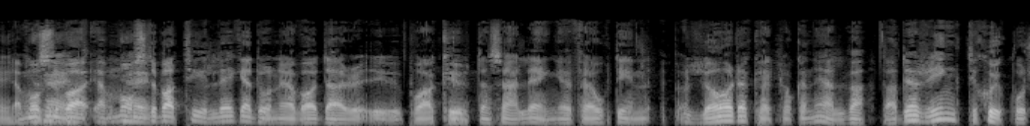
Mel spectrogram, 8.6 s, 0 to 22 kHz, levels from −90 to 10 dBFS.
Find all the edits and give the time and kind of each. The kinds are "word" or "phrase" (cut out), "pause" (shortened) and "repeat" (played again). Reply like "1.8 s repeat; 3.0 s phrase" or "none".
7.3 s pause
